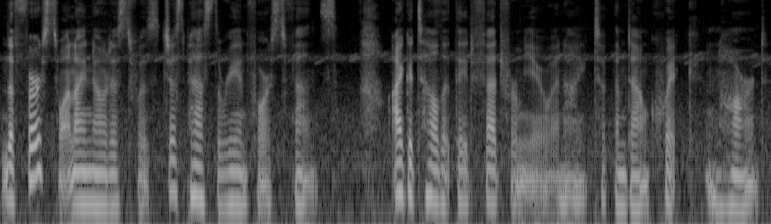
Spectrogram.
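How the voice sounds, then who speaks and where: A woman playing a protective, tender monster hunter in an intimate ASMR roleplay, speaking haltingly and breathily, often dropping toward a whisper. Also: rumbling low, expressive, gravelly, a little hiss or hum, full character voice. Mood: grimly matter-of-fact. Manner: halting, coaxing, speaking to a beloved. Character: wandering female monster hunter, fiercely protective, tender lover.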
